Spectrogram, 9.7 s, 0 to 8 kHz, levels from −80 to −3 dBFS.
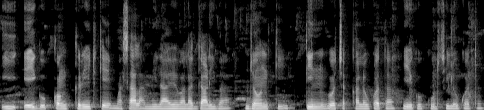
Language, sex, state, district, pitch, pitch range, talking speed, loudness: Hindi, male, Bihar, East Champaran, 135 Hz, 130-145 Hz, 115 wpm, -20 LUFS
